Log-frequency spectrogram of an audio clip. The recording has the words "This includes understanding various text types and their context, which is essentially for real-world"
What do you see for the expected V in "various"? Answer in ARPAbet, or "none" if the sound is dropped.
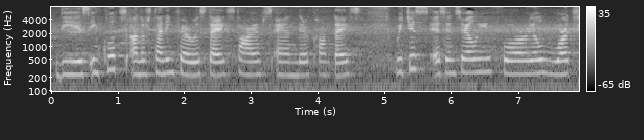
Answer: F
